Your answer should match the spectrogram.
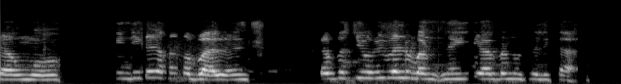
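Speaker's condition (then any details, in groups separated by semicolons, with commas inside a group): Cerebral palsy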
